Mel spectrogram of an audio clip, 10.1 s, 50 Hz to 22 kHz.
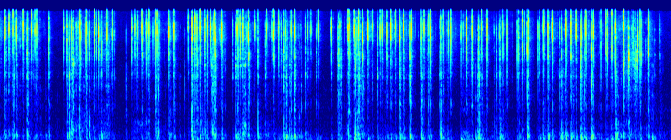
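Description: Long nails scratch and tap rapidly across the plastic window and edges of a full 12-pack cardboard pencil box. The result is a dense run of dry, crackly ticks and scrapes with a bright hiss and a soft low thump under each tap. Each sound dies away at once with no ring.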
